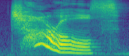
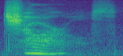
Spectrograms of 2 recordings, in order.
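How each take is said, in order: First: The name is said in a surprised tone. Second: The name is said in a disappointed tone. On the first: "Am I surprised?" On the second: "I don't know why my voice got"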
